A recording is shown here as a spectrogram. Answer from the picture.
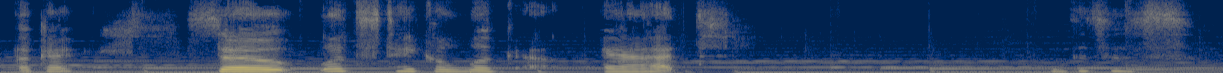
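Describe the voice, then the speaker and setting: With music in the background, a woman speaks at a very slow pace, leaving long, frequent pauses. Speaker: streamer. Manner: quiet, low-volume talker.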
